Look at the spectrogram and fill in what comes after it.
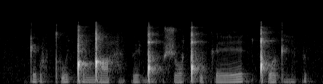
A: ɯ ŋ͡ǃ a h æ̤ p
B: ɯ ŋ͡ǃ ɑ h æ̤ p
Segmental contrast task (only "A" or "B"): B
